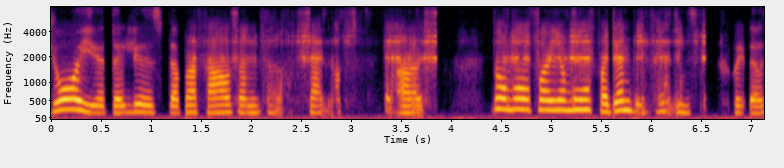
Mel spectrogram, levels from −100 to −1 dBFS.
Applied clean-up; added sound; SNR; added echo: neural diffusion model UNIVERSE++.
